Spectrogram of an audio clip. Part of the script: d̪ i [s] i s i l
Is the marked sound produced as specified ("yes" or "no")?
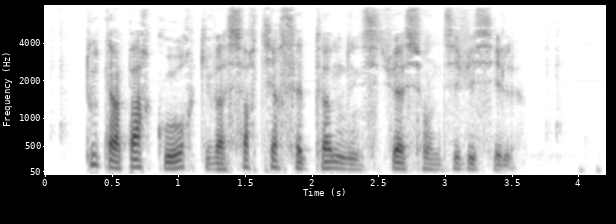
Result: no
